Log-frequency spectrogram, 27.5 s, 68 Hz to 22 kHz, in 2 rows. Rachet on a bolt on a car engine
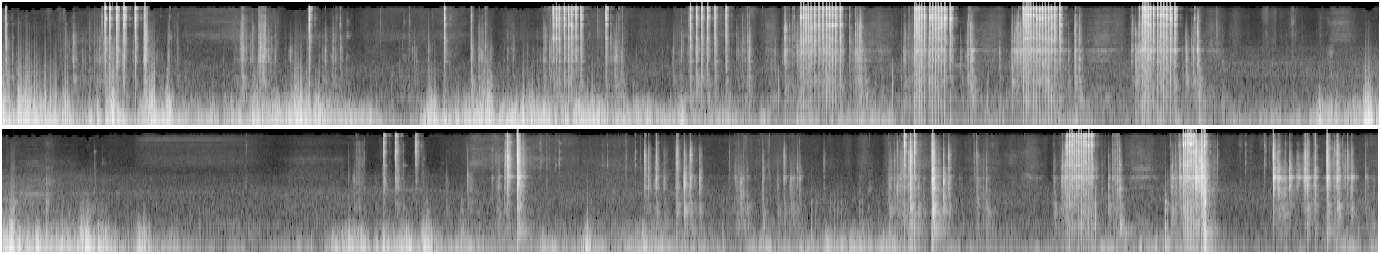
0.9 1.6, 5.4 12.3, 17.6 19.2, 20.0 21.9, 22.6 27.5

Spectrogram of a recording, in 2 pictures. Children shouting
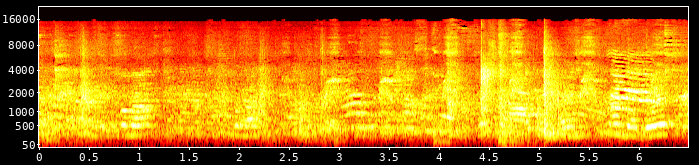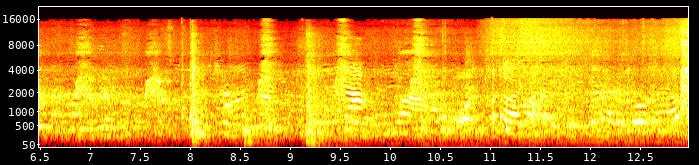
2.8 12.9

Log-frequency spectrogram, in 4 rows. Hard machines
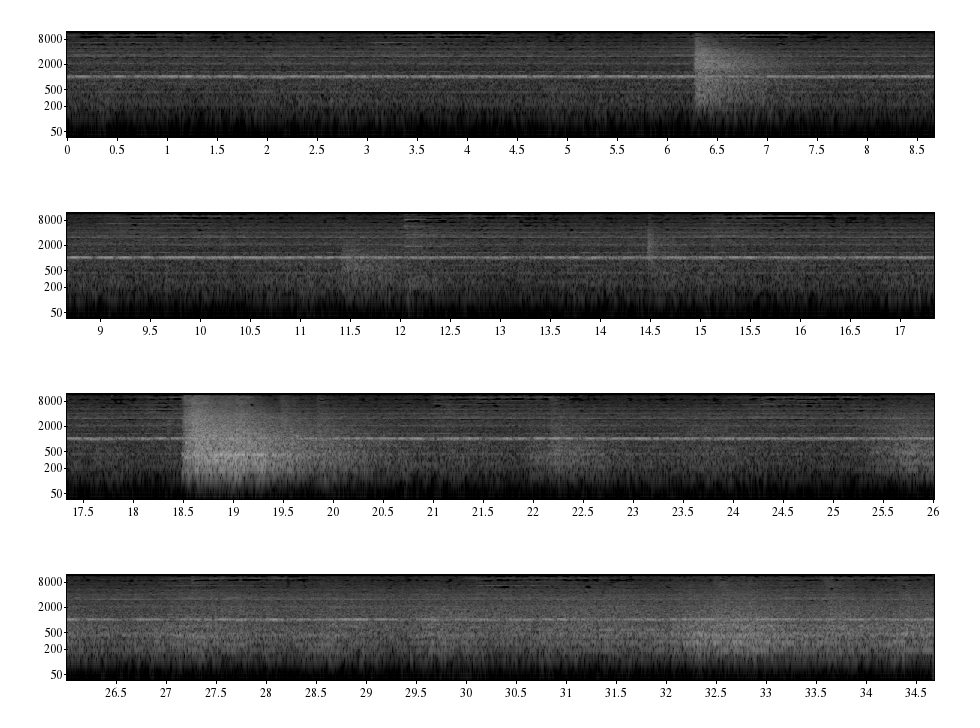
14.5 34.6

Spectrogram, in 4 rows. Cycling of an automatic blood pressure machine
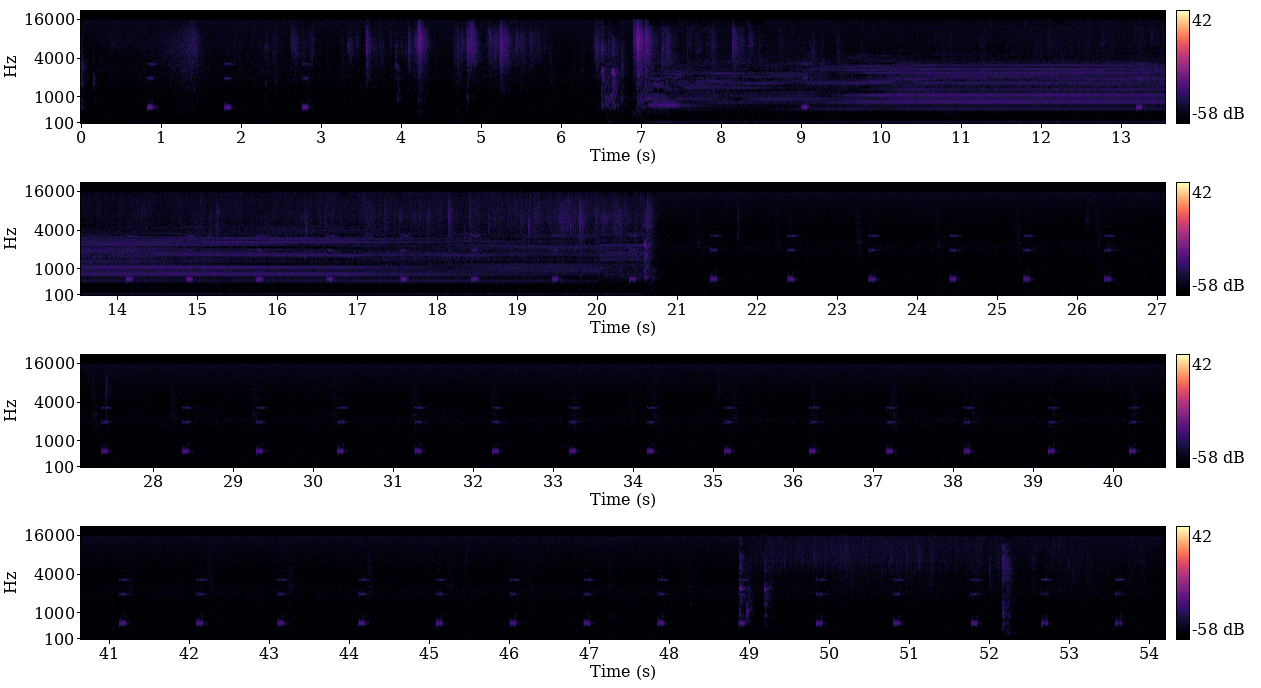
6.5 20.8

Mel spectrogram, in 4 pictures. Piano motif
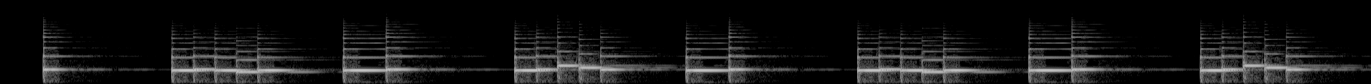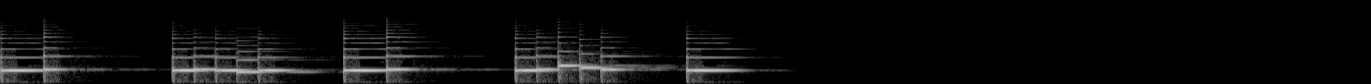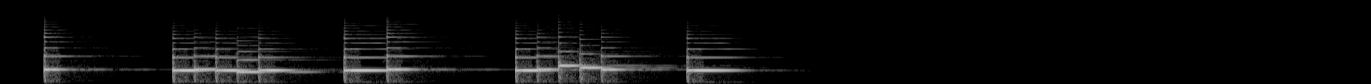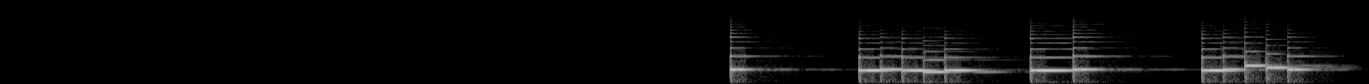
0.4 8.0, 8.6 21.5, 27.9 35.3, 48.4 54.8

